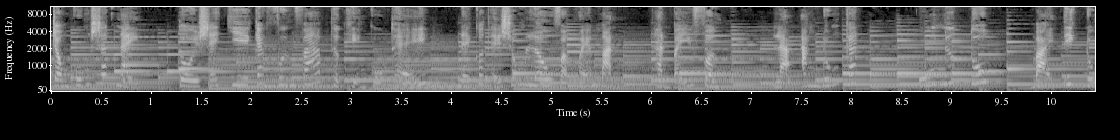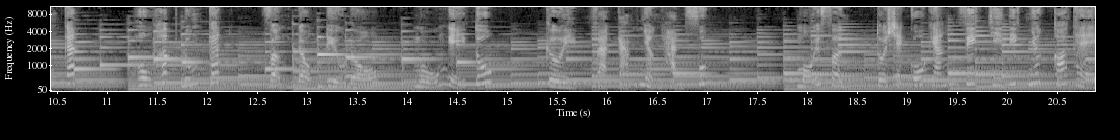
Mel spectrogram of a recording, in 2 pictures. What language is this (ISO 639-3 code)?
vie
